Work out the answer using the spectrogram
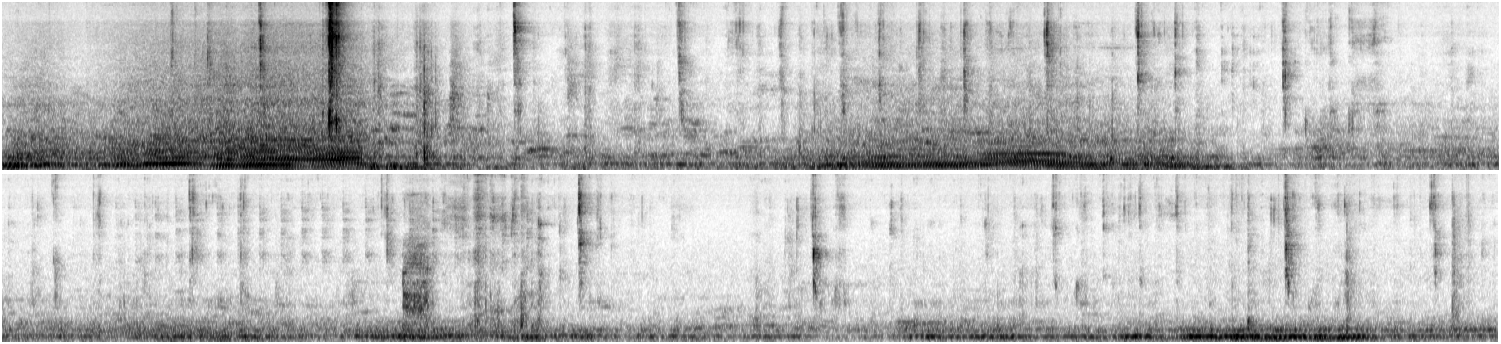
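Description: Close-up mouth sounds of a man chewing a mouthful of rice eaten by hand, with wet smacking and scattered small clicks. A single sharp click about three seconds in is the loudest sound.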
